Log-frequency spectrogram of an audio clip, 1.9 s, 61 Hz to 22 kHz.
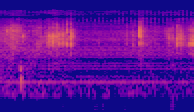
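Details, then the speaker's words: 1988 Saleen Foxbody Mustang, fresh motor with Trick Flow 170 heads, Kenne Bell supercharger and Megasquirt; engine off, injector 1 fired in Megasquirt test mode gives sharp crisp clicks in short bursts, showing the injector works. "clicking here. All right, we can even unplug it, validate that that's the one that's clicking."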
